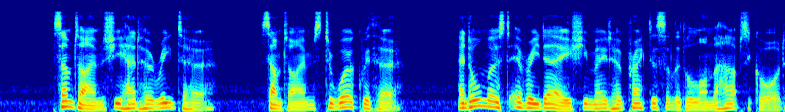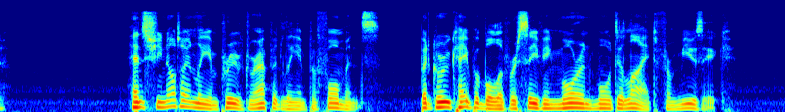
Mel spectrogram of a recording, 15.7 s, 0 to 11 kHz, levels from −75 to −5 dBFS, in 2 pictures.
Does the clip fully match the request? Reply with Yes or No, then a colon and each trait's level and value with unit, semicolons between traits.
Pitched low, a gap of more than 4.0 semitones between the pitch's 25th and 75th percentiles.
Yes: low, 120 Hz; average, 4.8 semitones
